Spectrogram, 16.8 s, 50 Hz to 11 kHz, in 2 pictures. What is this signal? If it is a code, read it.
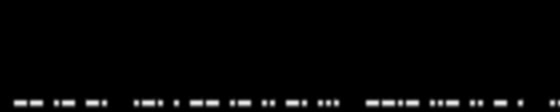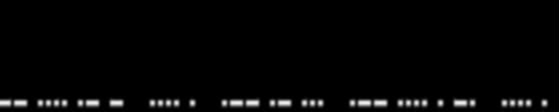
Morse code, heard as a keyed tone, about 20 wpm, 1000 Hz. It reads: MAN REMAINS QUITE WHAT HE WAS WHEN HE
